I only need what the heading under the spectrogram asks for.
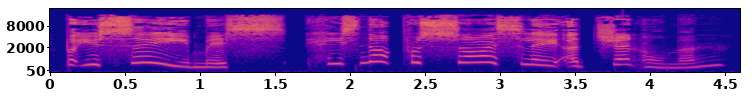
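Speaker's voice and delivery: a nervous maid announcing a caller; parlour-maid. Acted. Bess worried about the caller.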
